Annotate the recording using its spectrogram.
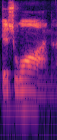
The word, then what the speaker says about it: DaJuan Gordon: Uh, I, I, think I think it's a hard a hard J. Dishwan.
